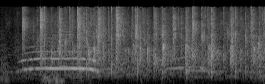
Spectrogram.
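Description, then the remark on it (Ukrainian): An audience applauds with dense, steady clapping throughout, loud at first and then easing slightly, with a brief high whoop or cheer rising over the claps near the start. “Та люди аплодували і не знали, з якої сторони він воює.”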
